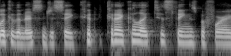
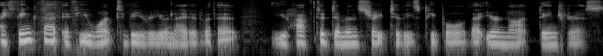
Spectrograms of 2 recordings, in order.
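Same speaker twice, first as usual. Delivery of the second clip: hushed whispering, much quieter; 9 dB quieter than usual. Leaning in toward Elijah to tell him something, whispering. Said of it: "I'm gonna like lean in and try to whisper".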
